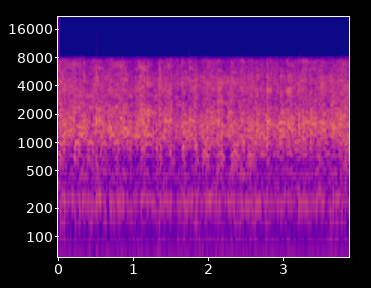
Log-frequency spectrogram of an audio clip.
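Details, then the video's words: A crowd of over 700 ducks and geese during a morning rush, August 12th, 2015, pours out an unbroken wall of nasal quacking and honking with no pauses. "700+ Ducks & Geese Morning Rush"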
